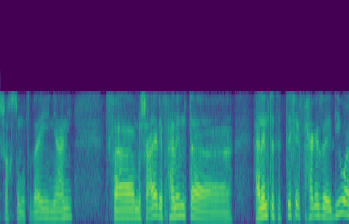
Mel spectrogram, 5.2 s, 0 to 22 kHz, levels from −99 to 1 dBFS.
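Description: No technical faults are audible.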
